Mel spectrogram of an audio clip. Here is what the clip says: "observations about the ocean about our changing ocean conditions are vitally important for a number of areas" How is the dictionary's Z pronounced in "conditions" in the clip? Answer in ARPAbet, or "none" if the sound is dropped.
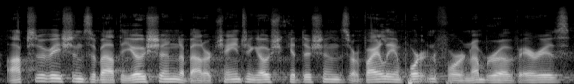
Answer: Z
